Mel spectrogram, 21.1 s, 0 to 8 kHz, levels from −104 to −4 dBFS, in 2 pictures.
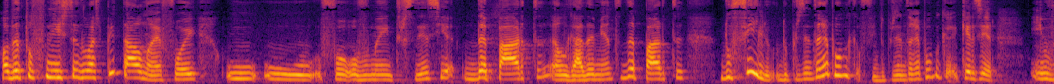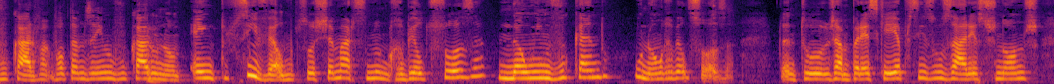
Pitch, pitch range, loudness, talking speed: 205 Hz, 190-235 Hz, -26 LUFS, 190 wpm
